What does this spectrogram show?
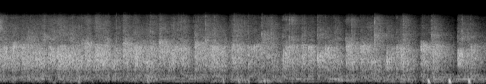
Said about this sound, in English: Let's give God a clap Não, vamos dar um salve ao Senhor. Thank you, Lord. Thank you, Jesus.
